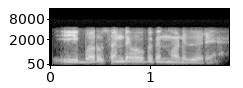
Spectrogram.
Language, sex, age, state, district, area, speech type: Kannada, male, 30-45, Karnataka, Belgaum, rural, conversation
